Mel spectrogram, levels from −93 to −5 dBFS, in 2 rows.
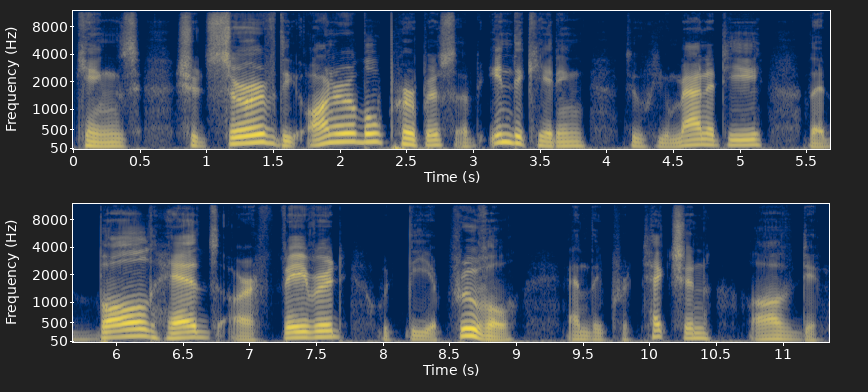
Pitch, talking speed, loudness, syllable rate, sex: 120 Hz, 120 wpm, -19 LUFS, 4.8 syllables/s, male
